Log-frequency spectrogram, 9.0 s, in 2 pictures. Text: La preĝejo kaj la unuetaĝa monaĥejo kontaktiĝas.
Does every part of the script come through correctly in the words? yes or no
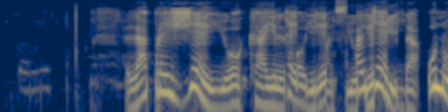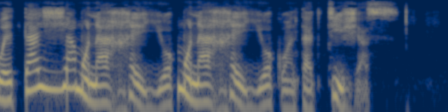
no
